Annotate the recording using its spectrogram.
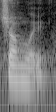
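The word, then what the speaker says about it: Cholmondeley: It's spelled ridiculously, but it's pronounced Chumley.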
